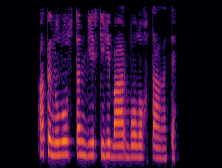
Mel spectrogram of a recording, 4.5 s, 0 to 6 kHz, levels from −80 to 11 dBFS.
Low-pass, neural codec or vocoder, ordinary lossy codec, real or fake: 5.4 kHz; codec, 44.1 kHz, 7.8 kbps, DAC; MP3, 24 kbps; fake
